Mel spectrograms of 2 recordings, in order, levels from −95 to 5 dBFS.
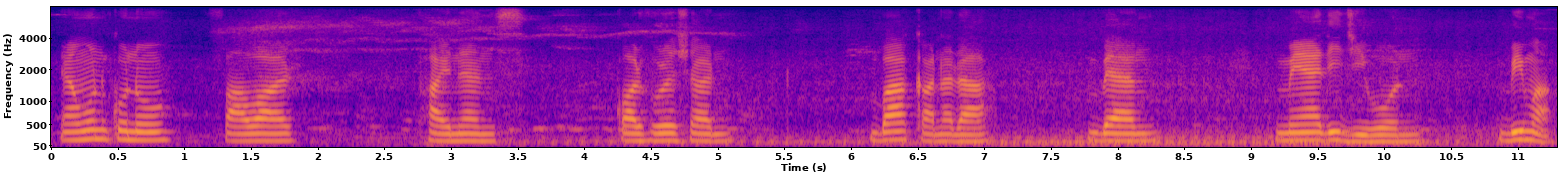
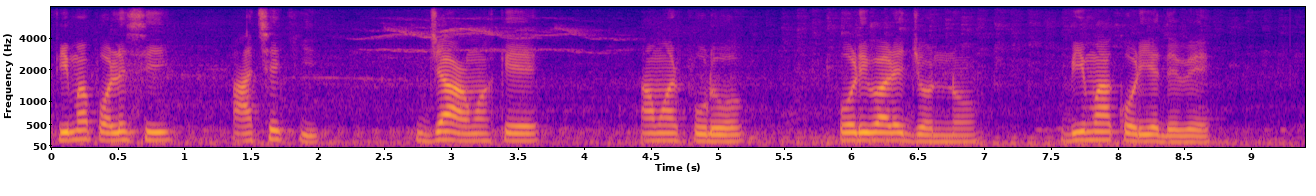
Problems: constant background noise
